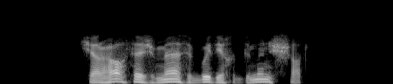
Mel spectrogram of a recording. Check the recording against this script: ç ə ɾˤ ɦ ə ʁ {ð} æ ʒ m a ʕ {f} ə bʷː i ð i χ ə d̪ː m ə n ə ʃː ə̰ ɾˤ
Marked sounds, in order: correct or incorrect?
incorrect: θ, incorrect: θ

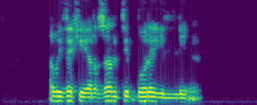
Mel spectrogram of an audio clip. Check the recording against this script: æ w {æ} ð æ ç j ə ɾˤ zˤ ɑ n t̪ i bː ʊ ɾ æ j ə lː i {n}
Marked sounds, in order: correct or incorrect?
incorrect: i, correct

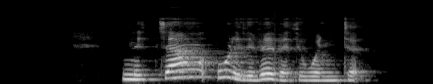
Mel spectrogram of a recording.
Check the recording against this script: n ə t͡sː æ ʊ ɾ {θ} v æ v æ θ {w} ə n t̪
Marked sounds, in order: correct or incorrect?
incorrect: ð, correct

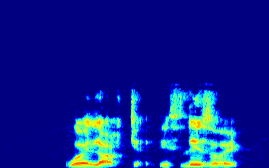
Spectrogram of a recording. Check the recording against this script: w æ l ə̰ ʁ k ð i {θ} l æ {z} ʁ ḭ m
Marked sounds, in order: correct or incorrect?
correct, correct

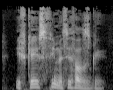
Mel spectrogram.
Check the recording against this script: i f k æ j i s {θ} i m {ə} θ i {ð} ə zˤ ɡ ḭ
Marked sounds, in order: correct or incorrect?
correct, correct, incorrect: θ

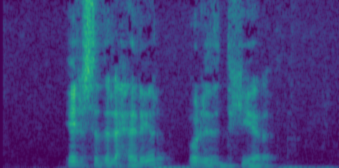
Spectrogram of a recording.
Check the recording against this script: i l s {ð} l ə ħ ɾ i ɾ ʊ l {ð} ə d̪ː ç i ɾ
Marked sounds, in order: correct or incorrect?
correct, correct

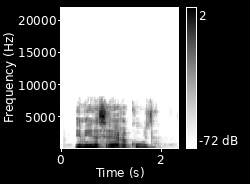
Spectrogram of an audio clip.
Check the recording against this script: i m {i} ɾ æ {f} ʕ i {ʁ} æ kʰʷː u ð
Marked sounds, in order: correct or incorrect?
correct, incorrect: s, correct

